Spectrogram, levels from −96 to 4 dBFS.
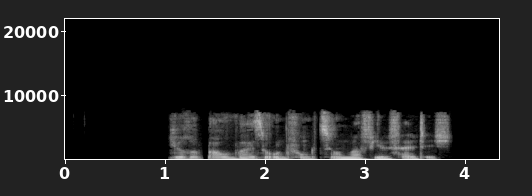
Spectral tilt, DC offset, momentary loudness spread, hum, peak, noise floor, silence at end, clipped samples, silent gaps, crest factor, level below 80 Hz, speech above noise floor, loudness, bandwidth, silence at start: -4.5 dB/octave; under 0.1%; 9 LU; none; -12 dBFS; under -90 dBFS; 0.5 s; under 0.1%; 1.39-1.43 s; 18 dB; -58 dBFS; over 61 dB; -29 LUFS; 8 kHz; 1.05 s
